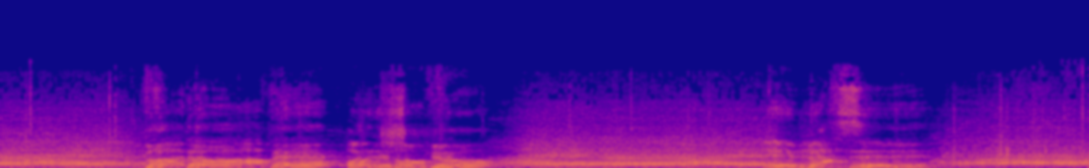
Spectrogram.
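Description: Young men sing and shout together with excitement.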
